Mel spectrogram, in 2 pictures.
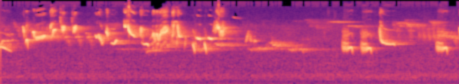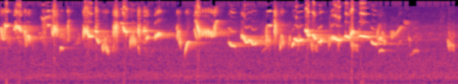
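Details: Song of the Eurasian Blackcap from hedges and wooded gardens in Europe: two long bursts of rapid, varied warbling with clear fluted whistles, separated by a quieter soft passage around four seconds.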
